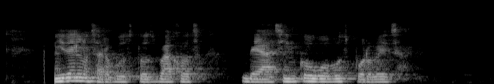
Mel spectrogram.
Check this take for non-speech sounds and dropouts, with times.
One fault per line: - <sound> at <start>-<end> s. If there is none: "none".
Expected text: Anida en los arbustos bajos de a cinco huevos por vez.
- dropout at 0.4-0.6 s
